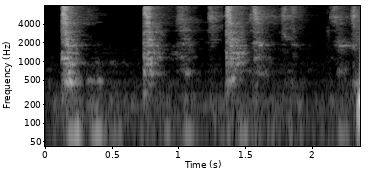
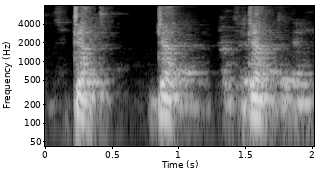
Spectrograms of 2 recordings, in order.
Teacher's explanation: between a T and a D, that's the same sound in our mouth, but we have turned on our vocal cords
